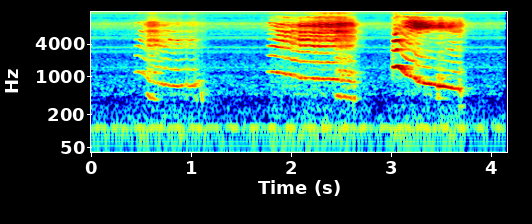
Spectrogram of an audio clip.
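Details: Three drawn-out, piercing whines from a French Bulldog throwing a tantrum inside his cage, each sliding from high to lower pitch, the last the loudest, separated by short gaps over a faint hum.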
